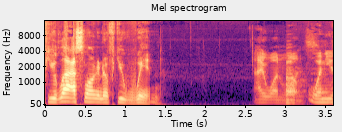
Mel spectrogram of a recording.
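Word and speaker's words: Nguyen: artist and programmer doug neugen maybe under it's probably win it's it's usually pronounced win n-g-u-y-e-n it's usually pronounced i'm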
